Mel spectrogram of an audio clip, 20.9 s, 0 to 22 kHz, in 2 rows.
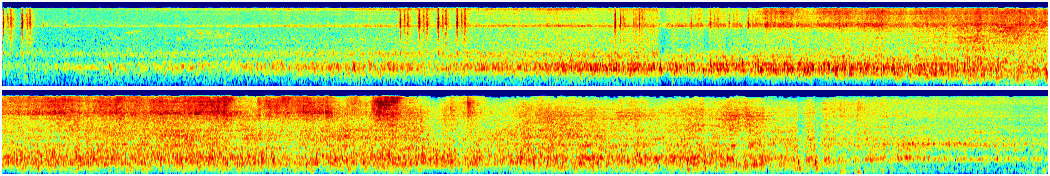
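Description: Hitachi Class 802 bi-mode train approaching, passing close and running away, its underfloor diesel engines running under the noise of the wheels, with clicks as the wheels cross rail joints. The sound builds over the first several seconds, is loudest while the coaches pass and eases off near the end.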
